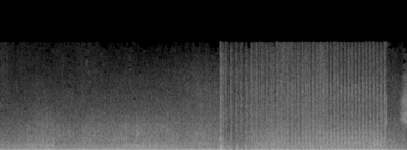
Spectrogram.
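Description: Rapid machine-gun fire from aircraft in the War Thunder air combat game, a dense continuous rattle, loud and close, swelling near the end with no talk over it.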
